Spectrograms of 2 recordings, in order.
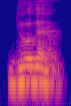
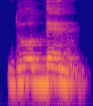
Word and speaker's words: duodenum: The name for the first part of the small intestine, duodenum, is often pronounced duodenum, also the pronunciation duo, denum, is also acceptable.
